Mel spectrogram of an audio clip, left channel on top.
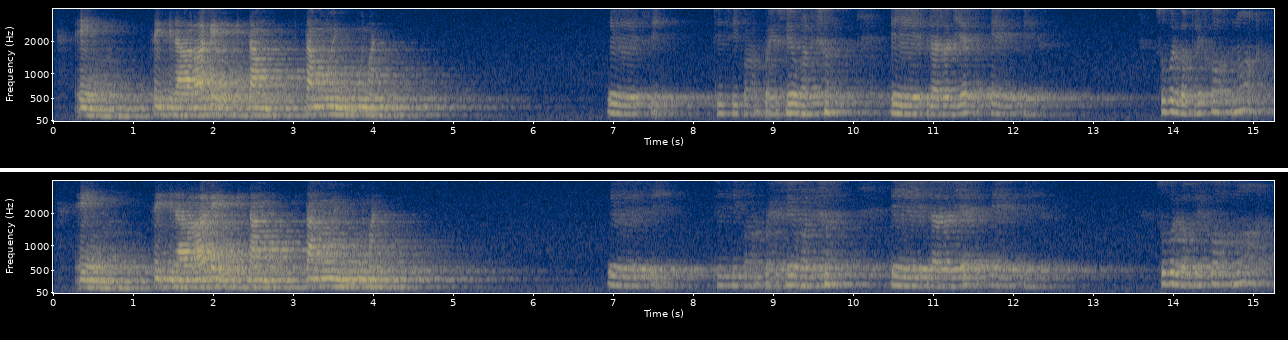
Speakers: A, on the left; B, on the left.
A: Em, sí, sí, la verdad que, que está, está muy, muy mal.
B: Eh, sí, sí, sí, co- coincido con eso. Eh, la realidad es que es súper complejo. No,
